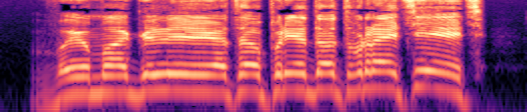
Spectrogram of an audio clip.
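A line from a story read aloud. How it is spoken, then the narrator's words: Shouted. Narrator (Russian): закричал он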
